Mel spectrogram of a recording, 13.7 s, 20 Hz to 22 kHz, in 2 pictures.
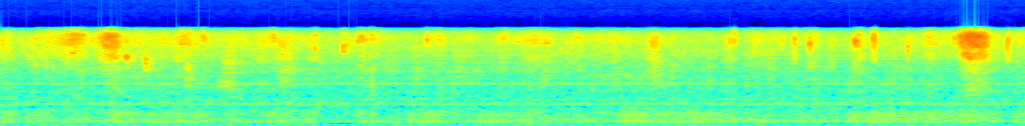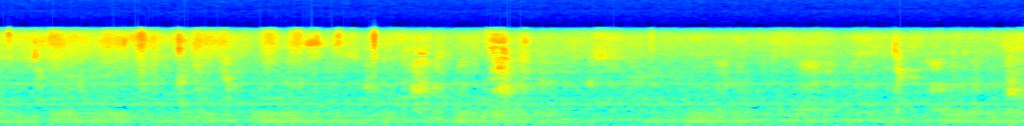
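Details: Domestic cats purring in the morning, a 13-year-old and an 8-month-old plus a third cat on a lap: steady low pulsing rumble throughout, with light rustling and soft clicks on top.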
